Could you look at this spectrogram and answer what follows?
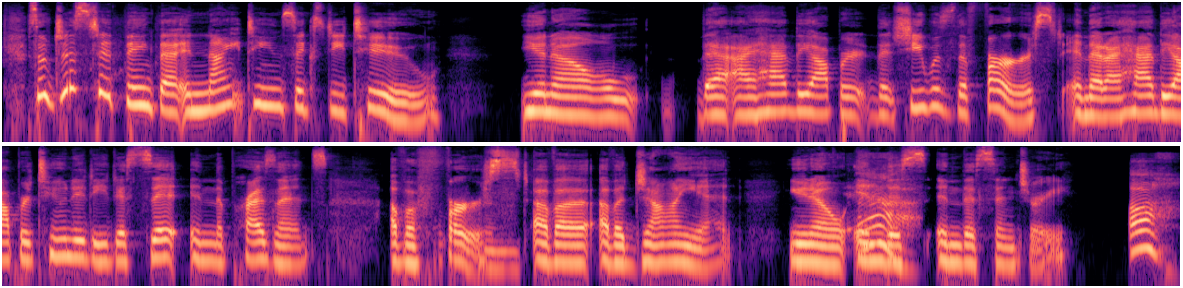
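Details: Adult woman speaking; normal speech.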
